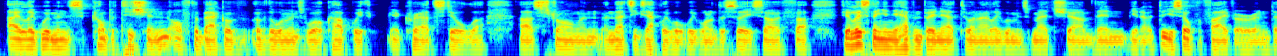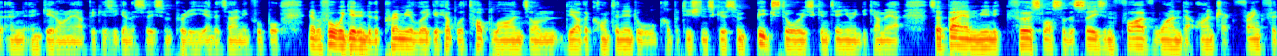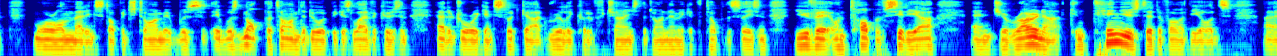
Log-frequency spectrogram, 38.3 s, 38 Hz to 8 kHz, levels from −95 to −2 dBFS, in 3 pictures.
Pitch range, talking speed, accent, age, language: 85-95 Hz, 245 wpm, Australian, 40-59, English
